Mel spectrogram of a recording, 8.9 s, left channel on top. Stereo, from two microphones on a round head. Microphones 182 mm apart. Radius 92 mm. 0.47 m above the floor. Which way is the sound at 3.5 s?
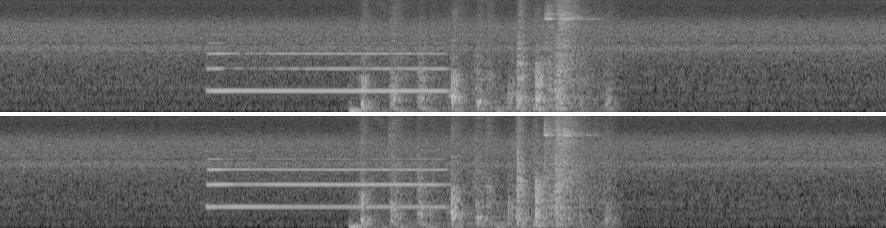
85° right.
